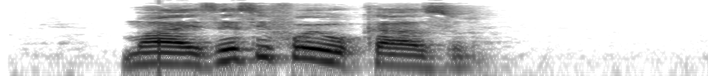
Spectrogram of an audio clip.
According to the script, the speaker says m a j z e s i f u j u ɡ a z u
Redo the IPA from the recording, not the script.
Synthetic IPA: m a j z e s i f o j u k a z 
